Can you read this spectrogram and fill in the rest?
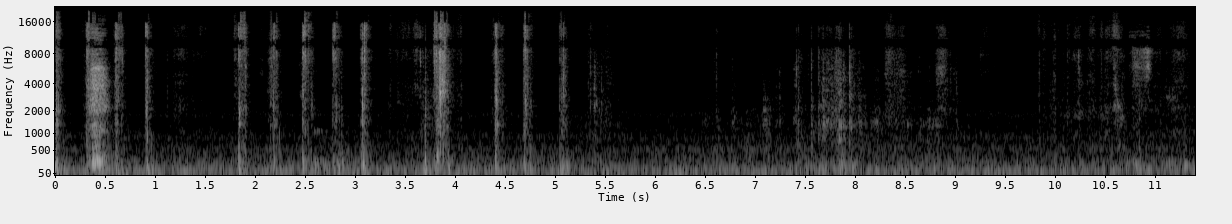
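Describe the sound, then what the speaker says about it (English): Tarot cards being shuffled in quick bursts of riffling and flicking, close and crisp, with quieter rustling toward the end. "let's shuffle the cards and see what comes out for you."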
